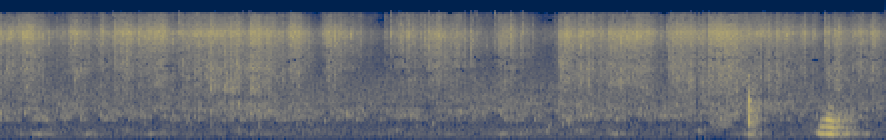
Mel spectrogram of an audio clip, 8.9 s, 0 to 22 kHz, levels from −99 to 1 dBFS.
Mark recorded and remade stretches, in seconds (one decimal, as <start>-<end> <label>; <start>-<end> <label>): 0.0-4.0 remade; 4.0-6.1 recorded; 6.1-8.9 remade

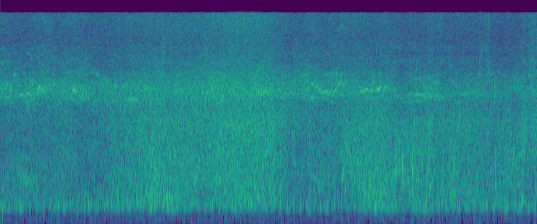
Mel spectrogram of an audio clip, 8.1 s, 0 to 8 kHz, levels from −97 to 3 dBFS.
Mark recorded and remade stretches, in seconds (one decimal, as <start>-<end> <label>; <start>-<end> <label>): 0.0-3.0 remade; 3.0-4.4 recorded; 4.4-8.1 remade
